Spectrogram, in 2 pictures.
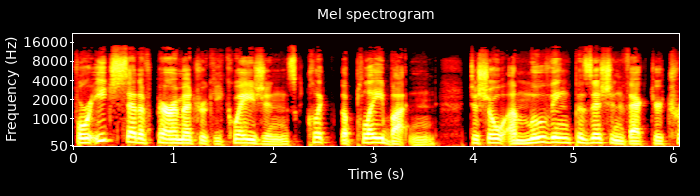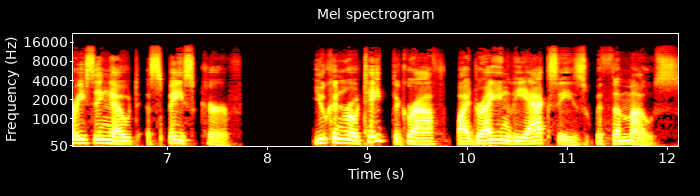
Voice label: narration; CALCULUS 7E; cengage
